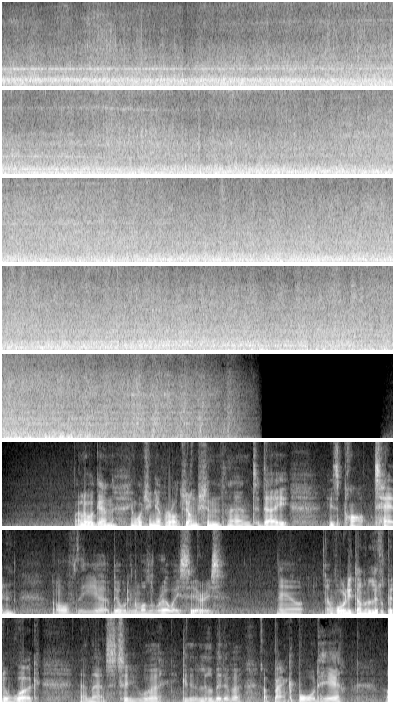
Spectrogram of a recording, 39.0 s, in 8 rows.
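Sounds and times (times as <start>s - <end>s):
steady whining tone: 0.0s - 21.4s
freight train wagons clattering: 1.0s - 22.4s.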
